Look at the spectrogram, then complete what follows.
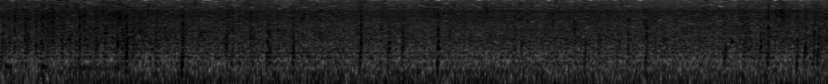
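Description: Steady rain falling, with many small sharp drop hits scattered through it.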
